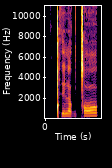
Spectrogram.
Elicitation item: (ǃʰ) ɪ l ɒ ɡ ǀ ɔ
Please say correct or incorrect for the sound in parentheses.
correct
